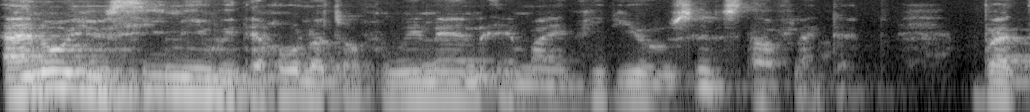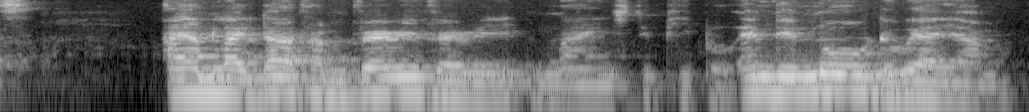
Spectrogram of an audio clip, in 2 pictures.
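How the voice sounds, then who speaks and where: A young Ghanaian man chats with his live-stream viewers, easygoing and loose, often repeating himself and filling pauses. His voice sits at an ordinary middle pitch. The room around him rings with noticeable echo. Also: warm tone. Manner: easygoing, repeats words, many fillers. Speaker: vlogger answering viewer questions. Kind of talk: casual live-stream chat. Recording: echoey room.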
